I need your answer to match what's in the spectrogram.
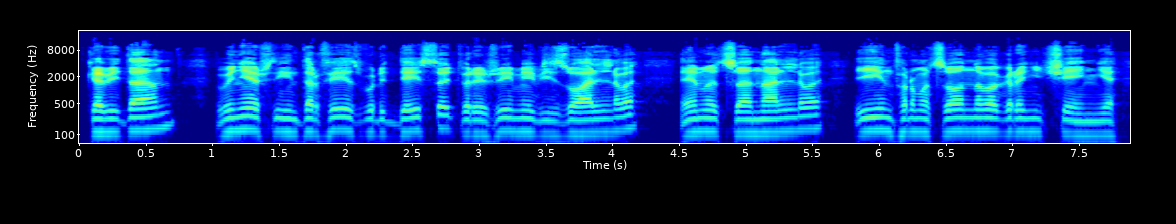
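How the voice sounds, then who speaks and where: A man's voice: medium pitch, steady tone, moderate pace, few pauses, bright, forceful tone, clean tone, dry recording, lightly acted. A man reading aloud and voicing a female ship AI hologram who talks in a metallic, toneless voice while computer processing. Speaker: audiobook narrator. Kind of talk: reading a sci-fi novel aloud.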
